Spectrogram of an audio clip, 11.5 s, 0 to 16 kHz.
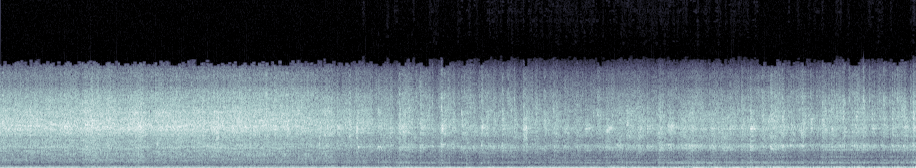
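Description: Chevy 350 small-block V8 idling steadily while warming up after a cold start, heard through Flowmaster mufflers on a 3-inch exhaust. Its exhaust note grows louder and choppier in the second half as the microphone nears the rear of the car.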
